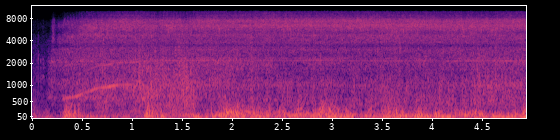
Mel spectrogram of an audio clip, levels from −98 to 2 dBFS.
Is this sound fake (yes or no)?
no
